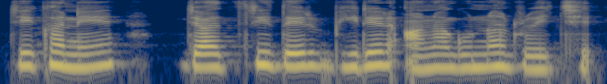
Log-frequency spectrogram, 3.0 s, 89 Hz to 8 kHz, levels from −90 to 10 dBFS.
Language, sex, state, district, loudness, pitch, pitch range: Bengali, female, West Bengal, Cooch Behar, -18 LUFS, 235 Hz, 220-245 Hz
